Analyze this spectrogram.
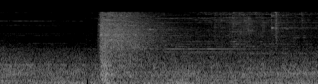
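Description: A bright shimmering chime rings out.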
